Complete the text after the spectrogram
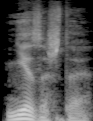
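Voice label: pronunciation "не за что", Russian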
